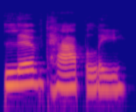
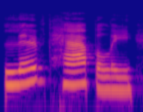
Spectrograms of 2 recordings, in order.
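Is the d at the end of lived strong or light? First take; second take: light; light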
